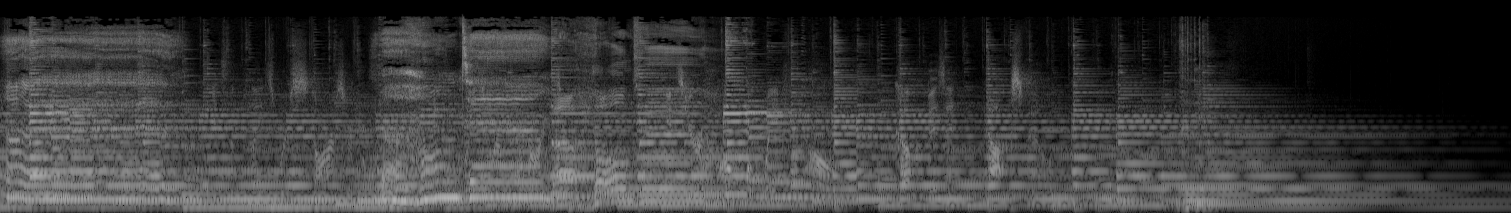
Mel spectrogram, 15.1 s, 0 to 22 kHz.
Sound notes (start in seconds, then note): 6.8 television; 11.7 upbeat music ending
